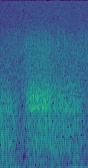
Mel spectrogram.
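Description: Strong cold wind gusting across the microphone outdoors, a steady roaring rush with slight swells, no voices.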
